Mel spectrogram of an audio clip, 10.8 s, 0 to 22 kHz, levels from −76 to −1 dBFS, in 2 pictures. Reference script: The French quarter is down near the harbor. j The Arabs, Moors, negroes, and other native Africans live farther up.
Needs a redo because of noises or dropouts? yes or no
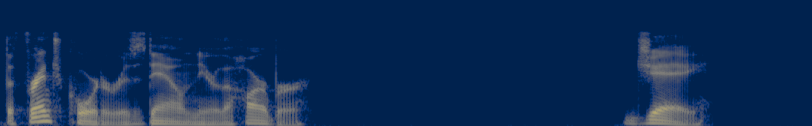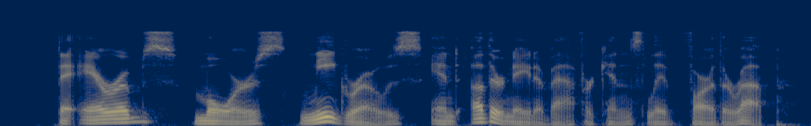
no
